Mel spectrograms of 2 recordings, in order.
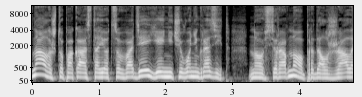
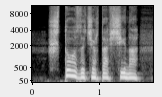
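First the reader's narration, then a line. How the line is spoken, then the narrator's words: Breathless gasp. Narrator (Russian): выдохнула девушка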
